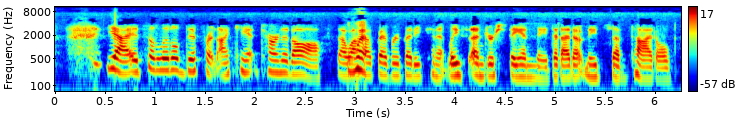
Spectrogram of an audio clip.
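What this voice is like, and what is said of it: Sweet-sounding Texas drawl. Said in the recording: “your Texas accent and how we love hearing that ... here's my take on a Texas accent, is that you could say the worst things and it would still be sweet sounding ... that Texas drawl”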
